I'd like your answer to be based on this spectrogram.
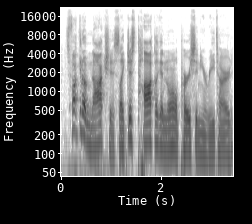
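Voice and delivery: ordinary delivery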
